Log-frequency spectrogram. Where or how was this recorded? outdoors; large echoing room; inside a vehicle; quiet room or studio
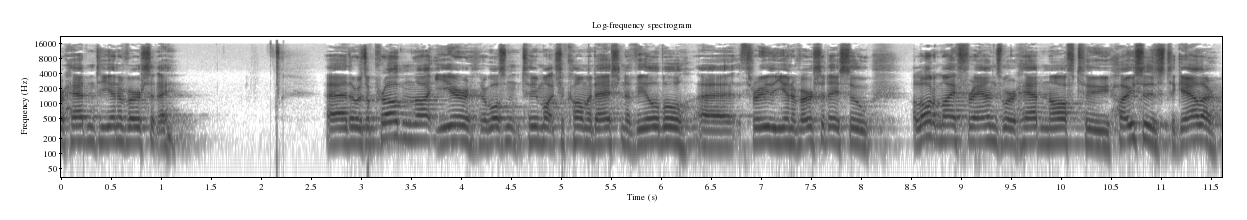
large echoing room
